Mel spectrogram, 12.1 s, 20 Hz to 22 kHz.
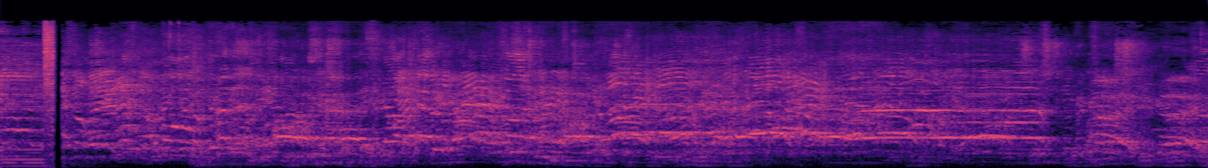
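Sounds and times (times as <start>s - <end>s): people talking and calling out: 0.0s - 12.0s.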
